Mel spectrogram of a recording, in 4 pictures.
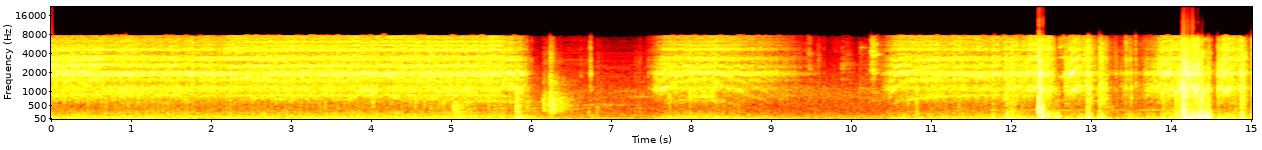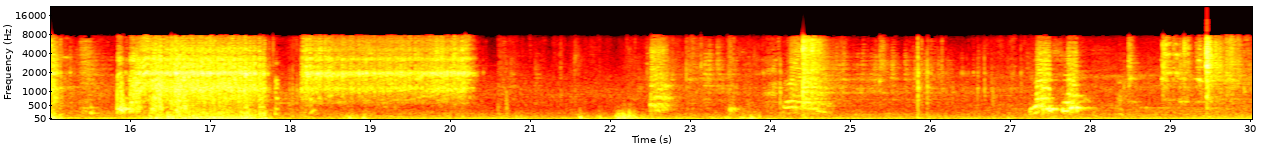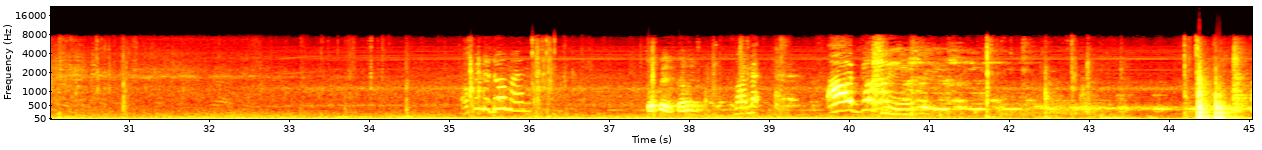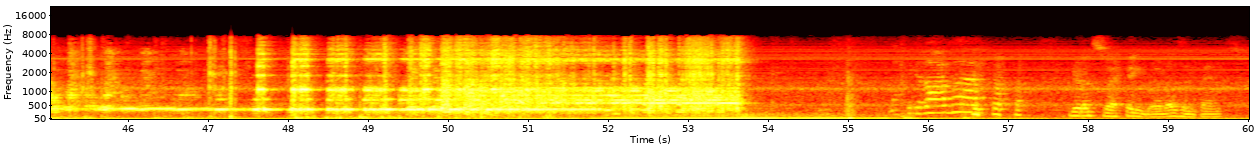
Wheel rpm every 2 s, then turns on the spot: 220, 220, 190, 30, 40, 120, 150, 90, 100, 170, 60, 0, 0, 0, 0, 0, 0, 0, 0, 0, 0, 0, 0, 0, 0, 0, 0, 0, 0, 0.
none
